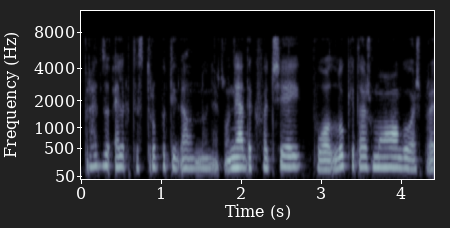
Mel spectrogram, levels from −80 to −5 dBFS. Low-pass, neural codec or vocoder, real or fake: 7.2 kHz; none; real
